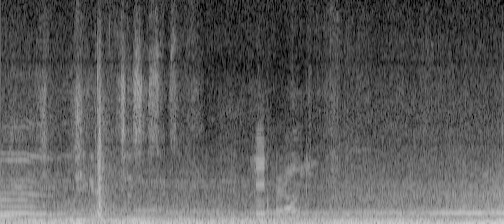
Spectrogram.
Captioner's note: groaning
